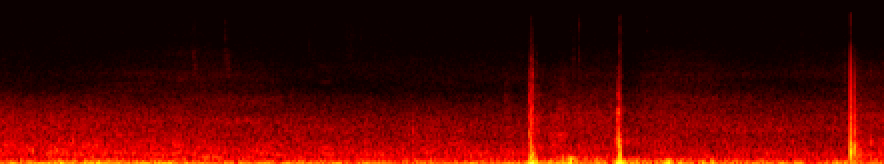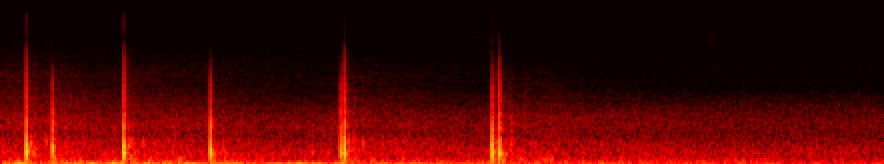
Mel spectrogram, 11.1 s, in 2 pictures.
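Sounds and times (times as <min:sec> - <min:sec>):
steady low rumble: 0:00.0 - 0:11.0
fireworks bangs: 0:03.1 - 0:10.2.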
